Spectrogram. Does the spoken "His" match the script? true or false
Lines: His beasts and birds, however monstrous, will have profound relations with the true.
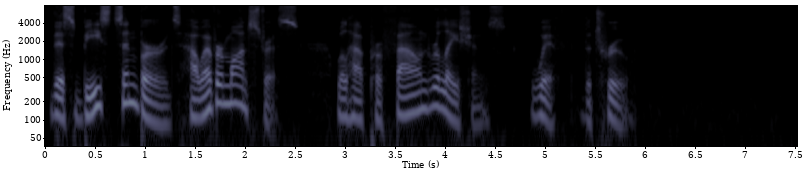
false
